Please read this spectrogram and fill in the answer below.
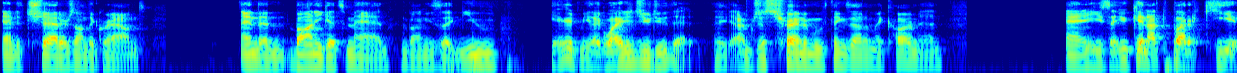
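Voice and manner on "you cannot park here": really bad, put-on Russian accent. Retelling what a man said to an upset Bonnie: bad Russian accent. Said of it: "he has a really bad Russian accent, comparable to my bad Russian accent".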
